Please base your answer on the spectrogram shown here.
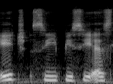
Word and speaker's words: HCPCS: HCPCS level 2 codes को pronounce करने का सही तरीका क्या है? इनको कहते हैं HCPCS, HCPCS, HCPCS, HCPCS।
